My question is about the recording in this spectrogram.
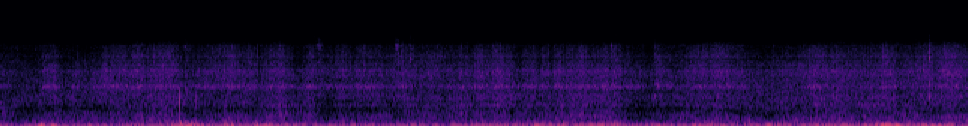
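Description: Wind noise buffeting an action camera's microphone while riding a bicycle along a paved street. The sound is a low, gusty rumble that rises and falls in strength.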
